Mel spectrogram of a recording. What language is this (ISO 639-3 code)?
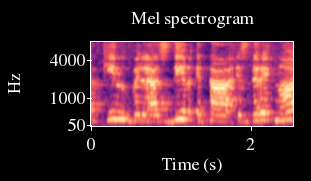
heb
